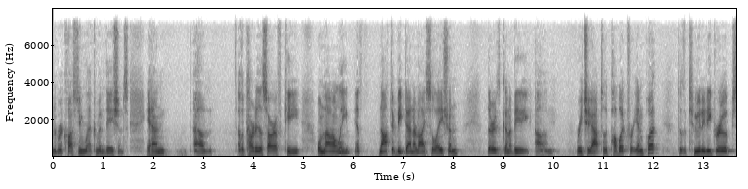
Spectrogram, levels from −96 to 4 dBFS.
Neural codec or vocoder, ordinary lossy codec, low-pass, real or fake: codec, 16 kHz, 0.5 kbps, FunCodec, trained on LibriTTS, 25 frames a second; Opus, 64 kbps; 7.2 kHz; fake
